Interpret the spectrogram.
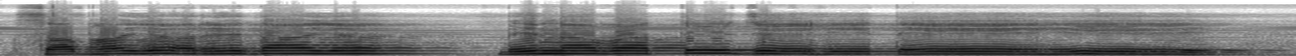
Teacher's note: यहाँ पर प्रथम जो जेहि में जे है वो ए है, होना चाहिए गुरु, लेकिन उच्चारण लघु होता है। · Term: एकार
